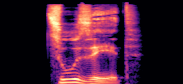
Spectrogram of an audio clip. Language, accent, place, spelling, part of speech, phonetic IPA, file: German, Germany, Berlin, zuseht, verb, [ˈt͡suːˌzeːt], De-zuseht.ogg
- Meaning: second-person plural dependent present of zusehen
